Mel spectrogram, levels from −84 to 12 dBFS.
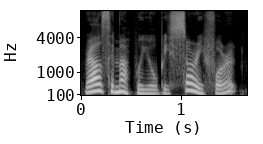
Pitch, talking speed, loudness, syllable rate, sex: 200 Hz, 325 wpm, -17 LUFS, 7.3 syllables/s, female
